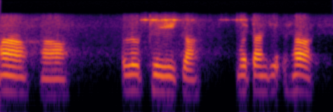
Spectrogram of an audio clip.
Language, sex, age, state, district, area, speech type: Sindhi, female, 45-60, Delhi, South Delhi, urban, conversation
